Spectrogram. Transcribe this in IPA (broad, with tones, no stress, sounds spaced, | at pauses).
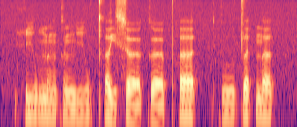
h iː˧ w n̪ ɐ˧ ŋ k ɐ˨ ŋ iː˨˧ w t̪ʰ ɐ˨ j s œː˨˩ k œː˨˩ pʰ ɐ˥ t̚ | k uː˨ t̪ ɐ˥ t̚ n̪ ɐ˥ k̚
